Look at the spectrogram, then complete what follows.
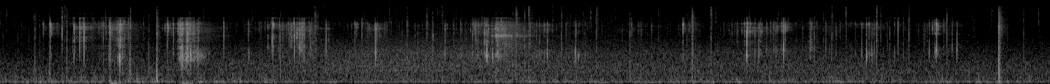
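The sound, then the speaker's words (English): A fire crackles steadily with irregular sharp pops and snaps over a soft, continuous hiss that swells in brief bursts. No voices are heard. “In the heart of the fire, a form begins to appear.”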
